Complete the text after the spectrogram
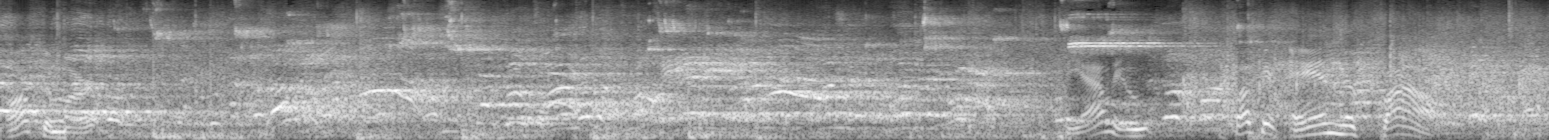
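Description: Spectators and players shout and call out in a large echoing gym.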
